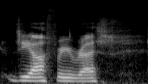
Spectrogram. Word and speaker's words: Geoffrey Rush: Geoffrey Rush, I think is how it's pronounced.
